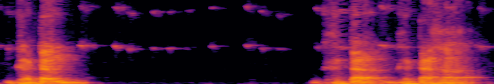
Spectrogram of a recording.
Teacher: Ga, gha. Okay, so it is guttural and it is Mahaprana.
